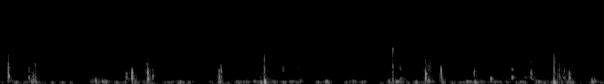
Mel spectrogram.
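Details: Belly sounds while digesting oats: soft intermittent gurgles, pops and low rumbles; ordinary bowel sounds.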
